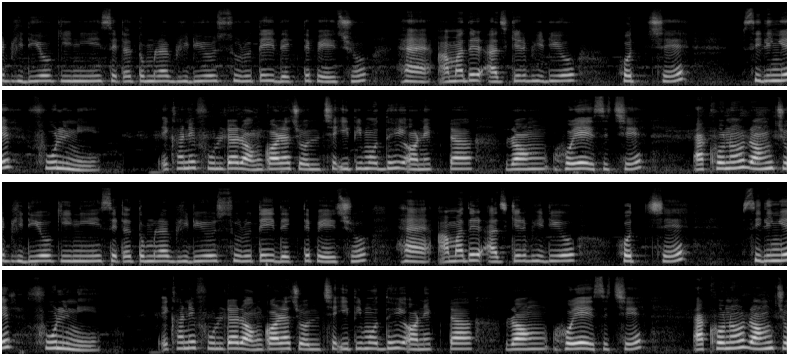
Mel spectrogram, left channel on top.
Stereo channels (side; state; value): both; normal; correlation 0.69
